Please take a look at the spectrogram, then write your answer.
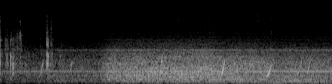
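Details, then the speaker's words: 1997 Honda Civic 1.6 SOHC VTEC, cylinders pressurised to 100 psi with a homemade leak-down tester, irregular gurgling and bubbling in the radiator; leakage found in cylinders 4, 3 and 1, suspected blown head gasket or cracked cylinder head. "100 PSI on the gauge through the leakdown tester and that's what we got we got leakage in cylinder number four 3 and one and that's how you tell if you got a blown head gasket or a cracked cylinder head just like that"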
